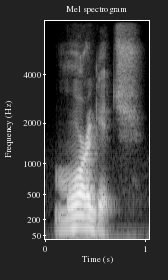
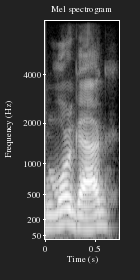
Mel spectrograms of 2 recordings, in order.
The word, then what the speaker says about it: mortgage: carefully mortgage mortgage mortgage which letters uh i don't pronounce well this e if i said morgog the e is necessary for the a the long a mortgage so this is important mortgage but this t is not important okay mortgage mortgage never never say mortgage that is definitely wrong it is always mortgage mortgage all right and the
